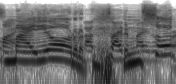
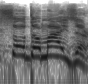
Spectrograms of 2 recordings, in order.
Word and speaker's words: Sotomayor: Sotomayor. Sotomayor is not sodomizer.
